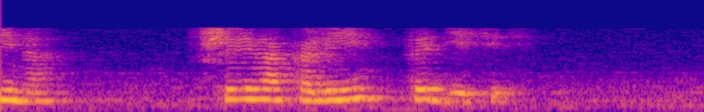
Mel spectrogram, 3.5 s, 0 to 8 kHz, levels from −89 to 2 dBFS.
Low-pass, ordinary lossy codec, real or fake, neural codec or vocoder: 7.2 kHz; AAC, 16 kbps; real; none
